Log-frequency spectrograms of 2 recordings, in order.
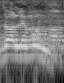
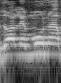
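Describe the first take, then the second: First: The word ends on n with no vowel. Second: The word ends with a final a vowel. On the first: The speaker calls it right. "সাকিন দিয়া পড়তে হবে" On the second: The speaker calls it wrong. "থামলে আপনি কিন্তু জলে মুনা বলবেন না"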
